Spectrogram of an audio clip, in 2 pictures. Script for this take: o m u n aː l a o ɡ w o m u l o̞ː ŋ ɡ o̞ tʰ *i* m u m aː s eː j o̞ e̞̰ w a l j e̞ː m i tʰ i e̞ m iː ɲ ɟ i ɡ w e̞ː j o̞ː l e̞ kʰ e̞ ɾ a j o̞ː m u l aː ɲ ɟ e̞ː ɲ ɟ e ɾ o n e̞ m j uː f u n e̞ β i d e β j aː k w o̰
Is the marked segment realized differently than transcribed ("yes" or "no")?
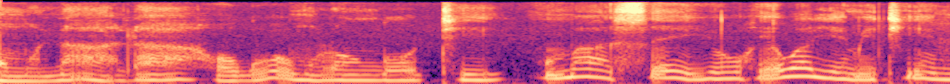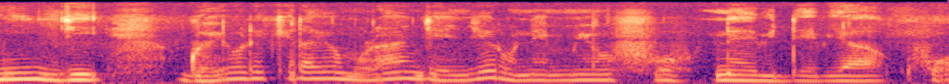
no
